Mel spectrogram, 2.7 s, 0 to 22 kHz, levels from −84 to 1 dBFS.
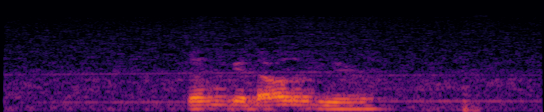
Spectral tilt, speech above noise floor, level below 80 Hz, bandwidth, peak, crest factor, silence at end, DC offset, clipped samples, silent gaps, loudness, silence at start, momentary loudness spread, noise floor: -7.5 dB/octave; 23 dB; -60 dBFS; 13.5 kHz; -16 dBFS; 18 dB; 0 s; under 0.1%; under 0.1%; none; -31 LUFS; 0.05 s; 23 LU; -52 dBFS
